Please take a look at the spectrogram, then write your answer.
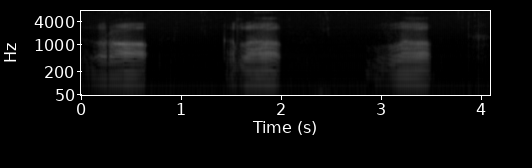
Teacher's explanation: আপনার জিহ্বার আগাটা দাঁতের গোড়ার সামনের মাড়ির দাঁতের উপরে লাগবে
